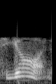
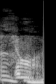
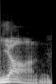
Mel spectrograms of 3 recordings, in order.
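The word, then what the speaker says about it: Jon: You know, it's Yan. It's pronounced John. Yan.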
